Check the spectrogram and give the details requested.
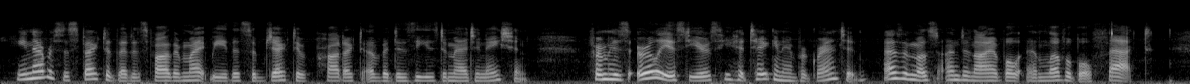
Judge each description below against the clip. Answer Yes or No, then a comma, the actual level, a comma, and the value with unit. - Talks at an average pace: Yes, average, 160 wpm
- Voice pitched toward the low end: No, medium, 180 Hz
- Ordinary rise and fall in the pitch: Yes, average, 4.5 semitones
